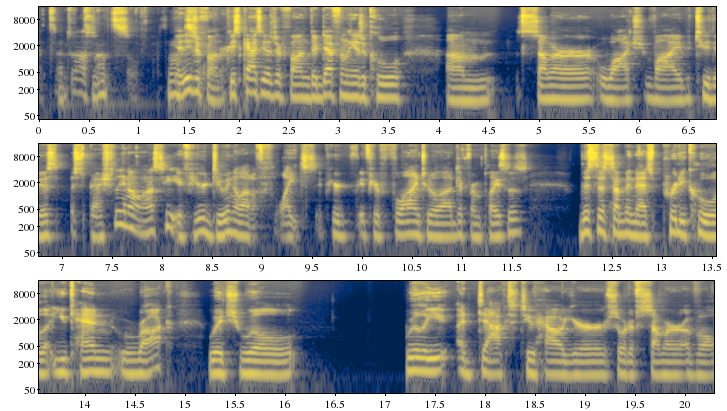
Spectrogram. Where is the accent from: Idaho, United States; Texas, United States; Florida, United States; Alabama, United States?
Florida, United States; Key West; I'm from South Florida, Key West.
